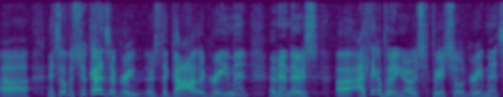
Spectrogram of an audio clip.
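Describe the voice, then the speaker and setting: Animated in tone, a man speaks with a Texan accent and ordinary pitch variation. The recording is very clean with a silent background. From East Texas. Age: 50s. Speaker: pastor. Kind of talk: sermon.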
